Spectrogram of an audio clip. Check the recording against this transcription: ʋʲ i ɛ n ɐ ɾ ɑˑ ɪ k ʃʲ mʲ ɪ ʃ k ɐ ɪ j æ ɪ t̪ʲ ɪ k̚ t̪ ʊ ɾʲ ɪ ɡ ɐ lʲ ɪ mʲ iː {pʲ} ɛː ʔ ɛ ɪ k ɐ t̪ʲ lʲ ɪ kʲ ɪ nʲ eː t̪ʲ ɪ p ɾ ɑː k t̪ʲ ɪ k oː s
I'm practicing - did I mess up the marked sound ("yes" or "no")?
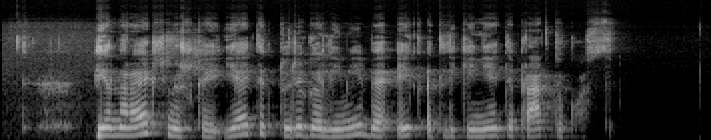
yes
